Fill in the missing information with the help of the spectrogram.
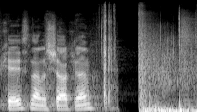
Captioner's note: gunshot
